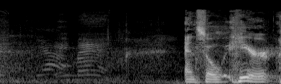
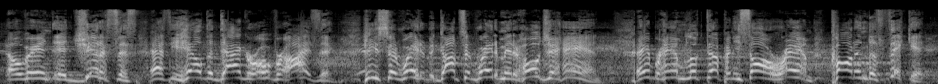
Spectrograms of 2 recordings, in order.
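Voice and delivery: high, sustained, shouted sermon delivery; full-force preaching; 13 semitones higher than usual. Real, not acted. Preacher rousing the congregation to confidence, fervent high-pitched preaching. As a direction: ring it out in rousing, driving phrases.

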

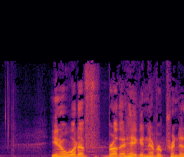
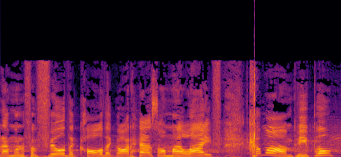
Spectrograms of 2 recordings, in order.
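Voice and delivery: raised, driving sermon voice, pushing the congregation on; preaching at full force; 6 semitones higher, 4 dB louder than usual. Acted. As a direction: preach it out loud and fervent, urging them not to quit. Preacher drives home persevering.

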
